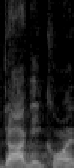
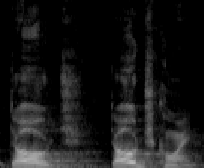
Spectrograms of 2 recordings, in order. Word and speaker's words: Dogecoin: which a year ago, is it Doggycoin or Dogecoin? Dogecoin. All right, I have 10 Dogecoins, all right? A year ago, 10 Dogecoins, for sake of argument, was worth $1,000, so $100 a coin.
